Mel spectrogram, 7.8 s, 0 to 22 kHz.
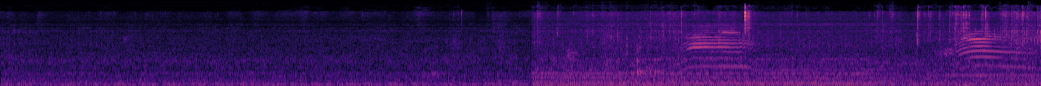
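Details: Ear-tipped TNR cat Chanta, formerly Nyaa, sheltered in a bathroom from Typhoon No. 10, September 2020, crying while caught; after four seconds of background noise, a louder stretch brings several short meows near the end.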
